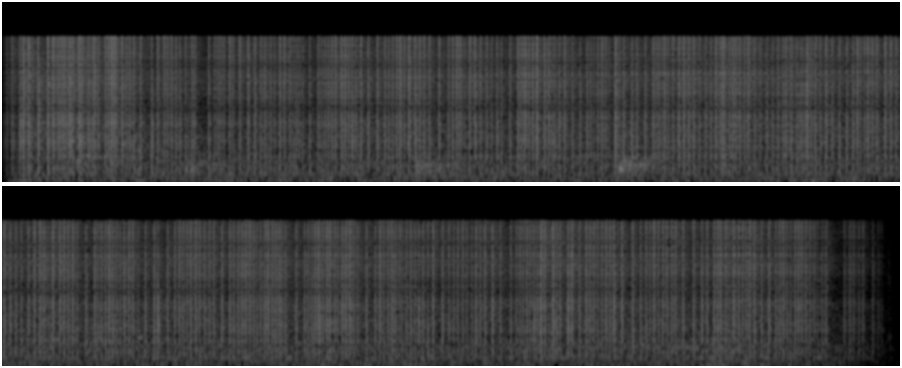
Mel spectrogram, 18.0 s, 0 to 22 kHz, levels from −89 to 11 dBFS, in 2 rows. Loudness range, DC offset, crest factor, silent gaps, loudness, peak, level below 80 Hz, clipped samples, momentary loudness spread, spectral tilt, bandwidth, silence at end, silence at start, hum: 2 LU; under 0.1%; 36 dB; none; -36 LUFS; -4 dBFS; -68 dBFS; under 0.1%; 5 LU; 0.5 dB/octave; 11.5 kHz; 0.2 s; 0 s; none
